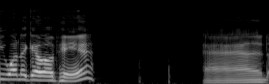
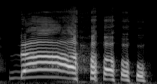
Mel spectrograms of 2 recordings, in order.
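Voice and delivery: long, loud, high wail; hammed-up drawn-out scream; mock anguished cry; 10 semitones higher, 9 dB louder than usual. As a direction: howl in theatrical grief. Mourns at the end screen.

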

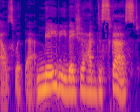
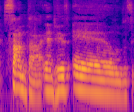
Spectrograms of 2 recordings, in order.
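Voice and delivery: very slow, louder announcement; slow announcer; 4 dB louder, much slower than usual. Pretend. Reading the tour poster, slow announcer.

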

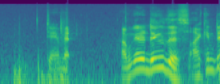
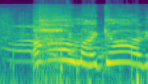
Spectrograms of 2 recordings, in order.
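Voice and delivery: loud, high, drawn-out exclamation; shocked shout; 9 semitones higher, 7 dB louder, slower than usual. Real, not acted. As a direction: burst out in disbelief. Shocked by rider's body tearing.

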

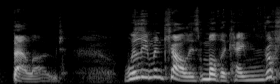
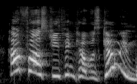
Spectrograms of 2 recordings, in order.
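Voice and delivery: high, loud eager question; bursting with pride in the crash; excited little boy; 13 dB louder than usual. Acted.

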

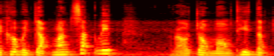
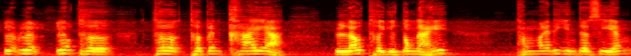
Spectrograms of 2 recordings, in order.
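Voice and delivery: higher, stuttering frightened voice; scared stammering; 6 semitones higher than usual. Acted. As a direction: stammer in rising panic. Man hears invisible ghost.

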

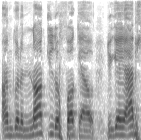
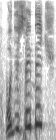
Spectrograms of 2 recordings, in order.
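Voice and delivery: high, loud comeback; outraged challenge; 13 semitones higher, 6 dB louder than usual. Acted. Fighter challenges the rival who insulted him, outraged. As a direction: fire back in a raised, high-pitched shout.

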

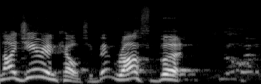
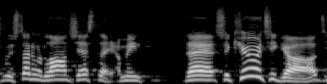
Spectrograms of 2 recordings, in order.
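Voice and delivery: usual speaking voice

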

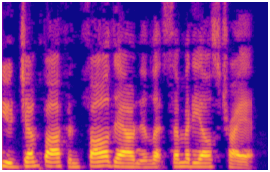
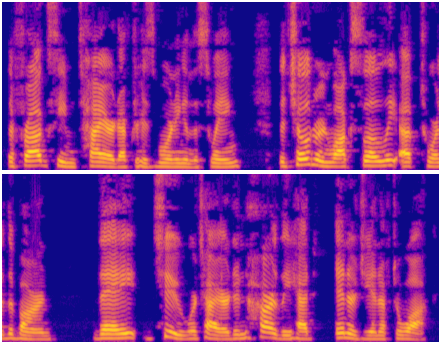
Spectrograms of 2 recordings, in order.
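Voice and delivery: usual speaking voice

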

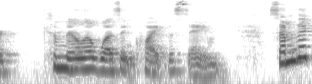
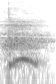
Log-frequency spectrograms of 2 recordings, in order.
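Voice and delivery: gasp; 8 semitones higher, 7 dB quieter than usual. Real, not acted. Reader reacts to the transformation.

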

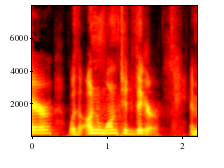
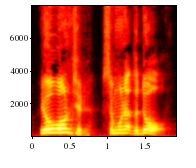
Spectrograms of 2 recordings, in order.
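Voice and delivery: calling out; 3 semitones higher, 9 dB louder than usual. Acted. Tupman summoning Winkle to door, calling out. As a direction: shout it with sleepy effort.

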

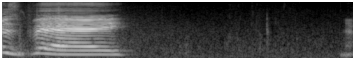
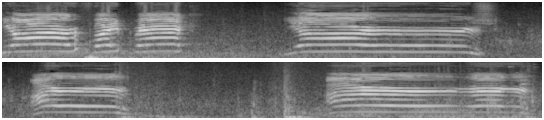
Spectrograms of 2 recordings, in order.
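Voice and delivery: loud hammed-up pirate yells; 5 semitones higher, 5 dB louder, much slower than usual. Player shouting to his captain in hammed-up pirate talk. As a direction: growl it out like a movie pirate. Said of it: "Why am I talking like that?".

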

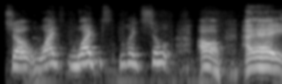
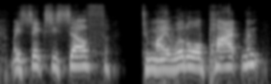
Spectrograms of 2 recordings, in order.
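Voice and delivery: usual speaking voice

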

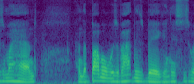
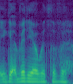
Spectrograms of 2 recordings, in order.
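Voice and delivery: ordinary talk, nothing marked

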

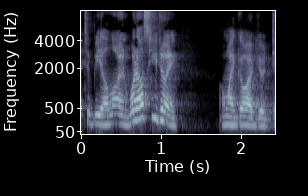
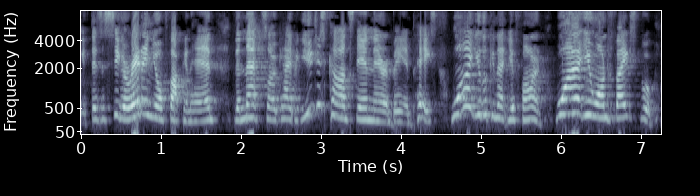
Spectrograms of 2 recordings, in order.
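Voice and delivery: loud, higher, ranting boss; angry boss; 6 semitones higher, 7 dB louder than usual. Retold or imitated. Boss yelling at an employee to get back in. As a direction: bark at the worker like a fed-up boss. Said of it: "your boss will be like".

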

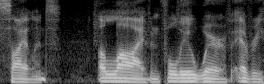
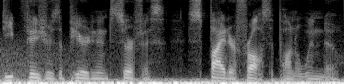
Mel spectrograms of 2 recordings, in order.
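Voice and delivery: much louder, then fading back down; swelling narration; 11 dB louder than usual. A narrator's reading. Narrator describes the dome breaking, loud then fading.

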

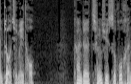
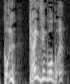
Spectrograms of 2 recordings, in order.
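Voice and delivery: very high, loud enraged yell; furious shout; 8 dB louder than usual. A narrator's reading. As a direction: scream him out of the tent. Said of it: "蓝大将军暴怒地冲出来".

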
